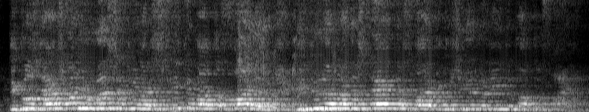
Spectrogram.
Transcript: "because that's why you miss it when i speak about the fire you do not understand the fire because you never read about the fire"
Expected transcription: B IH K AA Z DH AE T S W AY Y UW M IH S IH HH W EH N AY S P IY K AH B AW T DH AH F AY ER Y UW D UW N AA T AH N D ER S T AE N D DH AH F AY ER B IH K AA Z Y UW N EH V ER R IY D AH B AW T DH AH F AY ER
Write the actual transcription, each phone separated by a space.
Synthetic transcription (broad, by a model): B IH K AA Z DH AE T S W AY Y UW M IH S IH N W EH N AY S P IY K AH B AW T DH AH F AY ER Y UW D UW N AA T AH N D ER S T AE N D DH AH F AY ER B IH K AA Z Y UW N EH V ER L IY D AH B AW T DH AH F AY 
